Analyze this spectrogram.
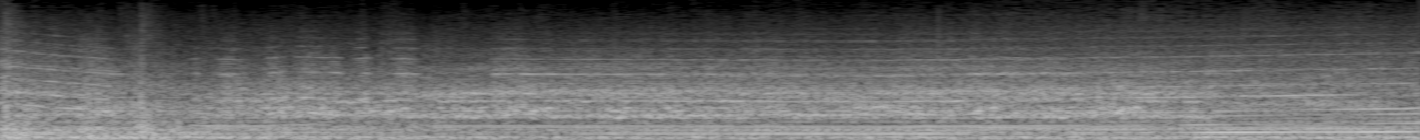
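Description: Tyres squeal as a racing car brakes and corners.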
